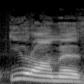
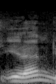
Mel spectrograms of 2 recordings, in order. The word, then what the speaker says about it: İrem: Tabi burada biz tecvidle okurken Kur'an-ı Kerim'de hükmü ra dediğimiz R harfi fethalı olunca kadın okunuyor. Onun için mesela İrame zâtil imad. Ama biz bunu Türkçe'de telaffuz ederken İram demiyoruz, İrem diyoruz tabii.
